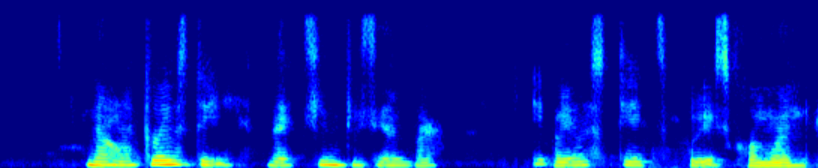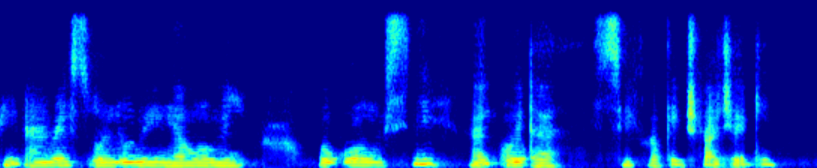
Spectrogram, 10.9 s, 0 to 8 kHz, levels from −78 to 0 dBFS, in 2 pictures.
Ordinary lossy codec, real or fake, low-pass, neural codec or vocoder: none; fake; 7.2 kHz; codec, 16 kHz, 1 kbps, FreqCodec, smaller model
